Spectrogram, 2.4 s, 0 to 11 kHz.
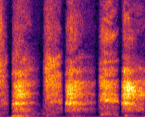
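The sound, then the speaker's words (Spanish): Heavy, out-of-breath breathing is demonstrated by a man describing how a 300-pound person gets winded. Several loud, rasping breaths follow one another in a steady, labored rhythm, with no talk over them. “Y tú estás sofocado, ¿eh? Porque uno respira así.”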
